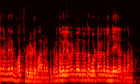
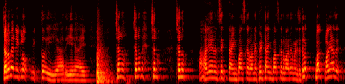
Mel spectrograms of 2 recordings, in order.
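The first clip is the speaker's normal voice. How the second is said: higher, playful shooing of the viewers; mock shooing off; 5 semitones higher than usual. Vlogger jokingly chasing viewers off at the end, mock shooing. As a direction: cheekily chase the audience away. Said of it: "अब मैं तुम्हें भगाऊंगा".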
